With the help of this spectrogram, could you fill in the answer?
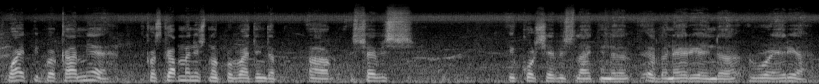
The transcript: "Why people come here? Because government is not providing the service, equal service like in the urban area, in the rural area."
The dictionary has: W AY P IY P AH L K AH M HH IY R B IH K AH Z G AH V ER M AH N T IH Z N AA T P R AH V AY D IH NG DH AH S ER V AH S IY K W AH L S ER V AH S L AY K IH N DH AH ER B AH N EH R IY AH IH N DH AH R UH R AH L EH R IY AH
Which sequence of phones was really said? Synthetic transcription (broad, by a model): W AY P IY P AH L K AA M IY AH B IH K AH S G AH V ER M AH N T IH S N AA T P R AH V AY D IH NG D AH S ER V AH S IY K W AH L S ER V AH S L AY K IH N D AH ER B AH N EH R IY AH IH N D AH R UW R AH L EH R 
